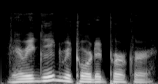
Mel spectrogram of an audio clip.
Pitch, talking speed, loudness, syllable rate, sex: 130 Hz, 150 wpm, -14 LUFS, 5.5 syllables/s, male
